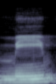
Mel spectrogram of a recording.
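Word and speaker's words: ميم: ഈ അക്ഷരത്തിൻ്റെ പേര് മീം എന്നാണ്, എം ഇ ഇ എം എന്നെഴുതിയാൽ എങ്ങനെ വായിക്കും, അതുതന്നെയാണ് ഇതിൻ്റെ ഉച്ചാരണം, മീം.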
